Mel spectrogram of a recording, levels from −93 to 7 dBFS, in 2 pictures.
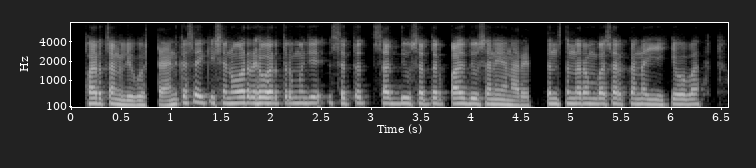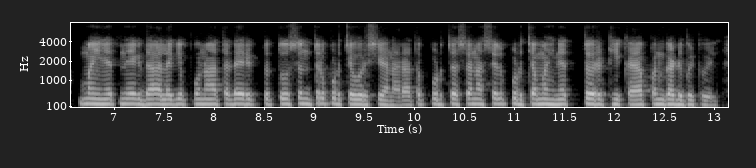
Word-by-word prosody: फार 190 -1 +4
चांगली 160 -5 +3
गोष्ट 145 +1 -2
आहे. 145 - +1
अन् 165 - +1
कसं 215 +3 +1
आहे, 220 - +4
की 205 - -3
शनिवार, 200 0 +2
रविवार 200 -1 +5
तर 205 - -1
म्हणजे 205 +1 -1 0.2
सतत 200 +2 -4
7 195 -1 +3
दिवस, 190 -1 0
तर 195 - +1
5 190 0 +5
दिवसांनी 175 -1 +1
येणार 150 -4 0
आहेत. 140 +1 -4 0.2
सण-समारंभासारखं 185 0 0
नाही 170 -2 -1
आहे, 155 - -1
की 175 - 0
बाबा, 170 0 0 0.4
महिन्यातनं 175 0 +1
एकदा 170 -1 +2
आला, 165 -1 +2
की 170 +2 -1
पुन्हा 170 -1 0
आता 170 +1 -2
डायरेक्ट 170 0 +1
तो 175 - +2
सण 180 +1 -1
तर 190 - +1
पुढच्या 170 -2 0
वर्षी 160 0 0
येणार. 140 -3 -3
आता 150 +2 -4
पुढचा 175 0 -1
सण 175 +2 -1
असेल 175 +1 -1
पुढच्या 175 -1 0
महिन्यात 170 -1 +2 0.2
तर 175 -1 +6
ठीक 165 -2 -3
आहे 155 - +3
आपण 165 +1 -1
गाठभेट 160 -1 +1
होईल, 140 -1 -6
175 Hz, 230 wpm, -25 LUFS, 165-185 Hz, 0.4 s, तर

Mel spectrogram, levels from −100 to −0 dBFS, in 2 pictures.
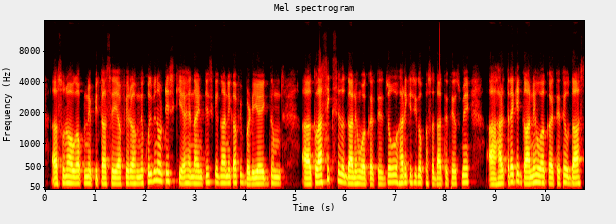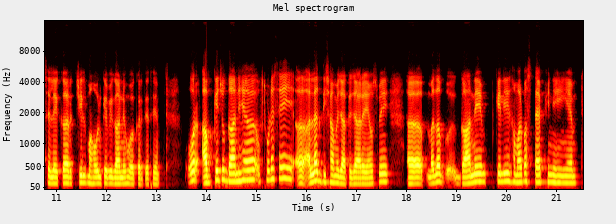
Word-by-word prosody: अ, 125 - +4
सुना 145 +3 -2
होगा 135 -1 +4
अपने 140 +1 -1
पिता 130 -1 +1
से 135 - +1
या 130 0 +3
फिर 135 0 +1
हमने 135 +1 0
ख़ुद 170 +5 0
भी 195 - 0
नोटिस 180 -2 -1
किया 135 -4 0
है 140 - -1
90s 135 +4 -2
के 155 - -4
गाने 145 0 0
काफ़ी 150 +2 -3
बढ़िया 125 +2 +2
एकदम 130 +1 -2 0.5
अ, 125 0 +6
क्लासिक 160 +9 +3
से 175 -5 +1
गाने 130 -1 +5
हुआ 130 -2 +2
करते 125 +1 -2
थे - - -9
जो 155 +3 0
हर 145 +2 +2
किसी 155 0 -6
को 150 0 +1
पसंद 125 -1 -4
आते 125 +1 -2
थे। 130 - 0
उसमें 155 +4 -2 0.4
अ, 120 0 +3
हर 130 +1 +3
तरह 165 +1 +3
के 175 +1 -2
गाने 130 +4 +4
हुआ 150 -2 +3
करते 130 +1 0
थे 155 - -2
उदास 135 -2 +2
से 145 - -2
लेकर 135 +1 0
चिल 150 0 -1
माहौल 135 0 -1
के 140 - 0
भी 135 0 -1
गाने 130 0 +1
हुआ 130 -2 -1
करते 120 0 -4
थे। 120 -1 -4 0.7
और - - +5
अब 145 +1 +5
के 205 - +6
जो 215 +1 -1
गाने 175 -2 +4
हैं 205 +2 +1
अ, 215 +1 +2
थोड़े-से 230 +3 -1
अ, - - -7
अलग 180 +6 +4
दिशा 160 -1 -3
में 150 -1 -2
जाते 130 -1 0
जा 130 0 +2
रहे 130 0 0
हैं 125 - -2
उसमें 170 +7 -2
अ, 170 -6 -8 0.4
मतलब 150 +6 +1
ब 385 -10 -9
गाने 150 +6 +3 0.3
के 175 - +1
लिए 180 +1 +1
हमारे 160 -1 0
पास 180 0 -1
स्टेप 160 -3 -1
ही 165 - -3
नहीं 150 -2 -2
हैं 145 0 -3
145 Hz, 230 wpm, -22 LUFS, 130-165 Hz, 0.7 s, अ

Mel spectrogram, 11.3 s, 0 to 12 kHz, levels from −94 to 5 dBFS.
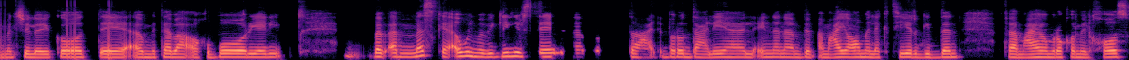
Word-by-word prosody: معملش 170 +2 -5
لايكات 175 +1 +2
أو 170 0 +3
متابعة 175 0 0
أخبار 185 +2 +3
يعني 180 0 -1 0.6
بابقي 220 -3 -1
ماسكة 225 +8 -1
أول 225 +1 +4
ما 195 - +1
بييجي 190 +3 0
لي 225 - +5
رسالة 205 -2 -1 0.2
بارُد 195 -1 -11 0.5
ع 170 -2 -3
بارُد 185 -1 -1
عليها، 180 +1 -3
لأن 180 +1 -4
أنا 185 -1 -3
بيبقي 175 -1 -4
معايا 175 +2 0
عُملا 180 -1 0
كتير 185 +2 -1
جدً، 175 +1 0
ا - - -8 0.5
فمعاهم 175 +1 +1
رقمي 175 0 -1
الخاص 180 +2 0
180 Hz, 150 wpm, -22 LUFS, 175-185 Hz, 0.6 s, لي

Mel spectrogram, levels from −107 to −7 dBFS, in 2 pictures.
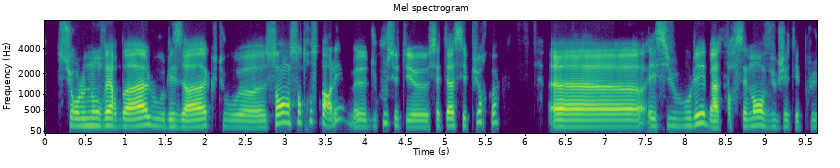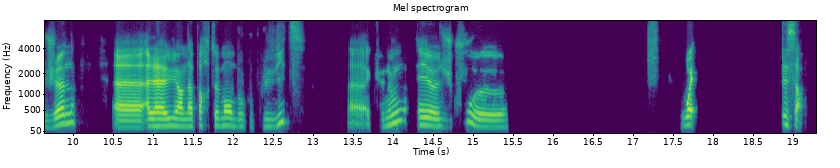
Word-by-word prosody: sur 155 -2 -3
le 150 - -4
non 155 0 -2
verbal 150 +2 +5
ou 145 -2 -12
les 135 0 -8
actes 135 +3 +2
ou, 130 -1 -10
heu, 125 0 -4
sans 200 - +3
sans 225 - -4
trop 240 - -15
se 240 - -10
parler. 280 - +1
Mais 135 -7 -7
du 135 +1 -19
coup, 205 - -13
c'était, 155 -7 -6
heu, 130 0 -3
c'était 140 - -2
assez 150 +1 -2
pur 230 +8 -8
quoi. 210 - -8 0.7
Heu 135 0 +4
et 150 -1 -6
si 150 - -4
vous 145 -1 -15
voulez, 170 +7 0
bah, 120 -10 +3
forcément, 145 +3 -2
vu 135 -3 -12
que - - -13
j'étais 130 -1 -10
plus 135 0 -20
jeune, 190 +9 +1 0.6
heu, 125 0 +5
elle 145 0 +6
a 145 0 +9
eu 155 +1 -3
un 145 0 +2
appartement 150 +1 -3
beaucoup 140 -1 -16
plus 140 -1 -16
vite, 210 +11 -8 0.6
heu, - - -5 0.3
que 140 - -16
nous 210 +10 -4
et 165 0 0
heu, 150 -2 0
du 140 - -10
coup, 220 -6 -7
heu 130 -1 -4 2.2
Ouais. - - +5 1.1
C'est - - -2
ça - - -1
140 Hz, 170 wpm, -23 LUFS, 130-155 Hz, 2.2 s, a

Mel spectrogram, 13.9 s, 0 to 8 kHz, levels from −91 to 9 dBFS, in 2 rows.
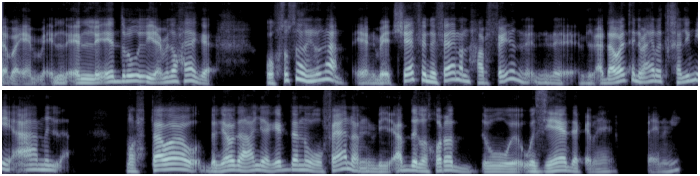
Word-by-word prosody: ال 65 0 -4
اللي 135 +3 +3
قدروا 190 +2 +2
يعملوا 165 +1 +1
حاجة. 205 +8 -1 0.5
وخصوصًا 215 +4 0
إنّه 200 +2 +2
أنا 250 +1 +1
يعني 480 0 -4
بقيت 445 - +1
شايف 225 +3 +2
إن 180 -7 +5
فعلًا 215 +1 +1
حرفيًا 170 - -2
إن - - -8 0.3
الأدوات - - +2
اللي - - 0
معايا 190 - -1
بتخليني 185 +2 -3
أعمل 170 -1 -1 0.7
محتوى 170 - +4
بجودة 135 +4 +2
عالية 150 +3 0
جدًا، 165 +2 0
وفعلًا 150 - +1 0.2
بيأدي 105 +9 0
الغرض 125 -2 0 0.2
و 105 0 -2
وزيادة 115 +4 +2
كمان. 100 +1 -10 0.3
فاهمني؟ 115 - -13
160 Hz, 135 wpm, -22 LUFS, 120-190 Hz, 0.7 s, إن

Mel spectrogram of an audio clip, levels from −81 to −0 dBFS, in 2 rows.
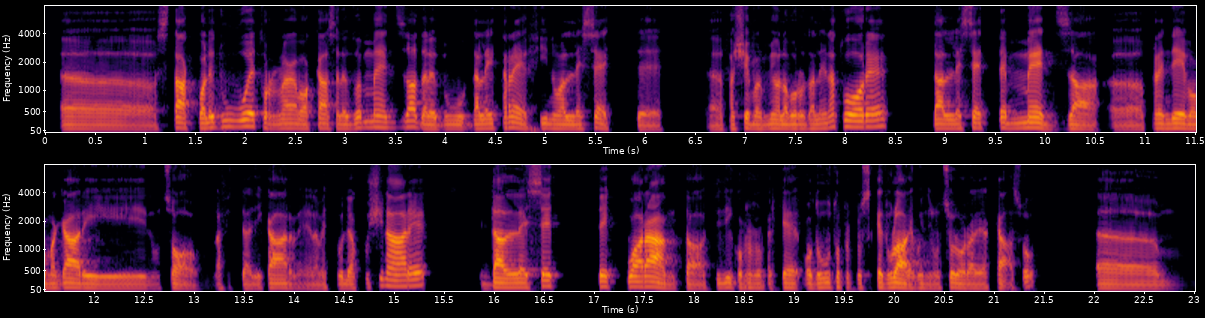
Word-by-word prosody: uhm, 95 -2 -3
stacco 115 +5 +2
alle 125 +2 +3
2, 145 +3 +1
tornavo 105 -5 0
a 100 - -1
casa 110 0 0
alle 95 0 -1
2 120 +4 -1
e - - -9
mezza, 135 +1 0
dalle 95 -6 0
2 95 0 -4
dalle 105 +1 -1
3 120 -4 0
fino 105 -2 -5
alle 100 0 0
7, 90 -2 -6 0.4
uhm, - - -8
facevo 100 +1 -2
il - - -5
mio 105 +1 -1
lavoro 100 0 +1
d'allenatore, 140 - +2 0.4
dalle 105 -1 +1
7 120 +3 -2
e - - +3
mezza, 100 -7 +1
uhm, - - -7
prendevo 110 -2 +2
magari 90 -3 +1
non 85 +1 -17
so, 90 - -4
una - - -10
fetta - - -10
di - - -7
carne 95 -2 0
e - - -11
la 80 - -8
mettevo 90 +1 -7
lì 90 - -1
a 90 - -3
cucinare, 140 +6 +3 0.4
dalle 105 +2 +4
7 130 +3 -1 0.4
e 125 0 0
40, 120 -8 +5
ti 100 - -10
dico 110 0 -3
proprio 95 -1 -5
perché 100 -3 -4
ho 100 - -2
dovuto 105 +2 -2
proprio 105 -3 -9
schedulare, 100 +1 +4
quindi 95 -2 -6
non 90 0 -8
sono 105 -3 0
orari 90 -1 -2
a 90 - -6
caso, - - -4 0.6
uhm, 85 -3 -4
100 Hz, 160 wpm, -26 LUFS, 95-115 Hz, 0.6 s, 40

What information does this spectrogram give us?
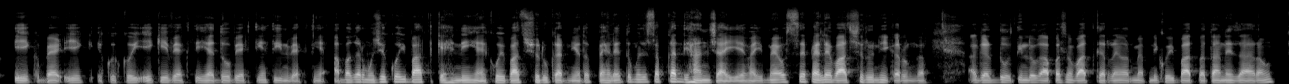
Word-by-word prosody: एक 95 -2 0
बै 90 - +4 0.2
एक 95 0 -4 0.2
क - - -3
कोई 100 -1 -2
1 90 - -7
ही 105 - +1
व्यक्ति 95 +1 -3
है, 90 -1 +2
2 90 0 -3
व्यक्ति 95 +2 -4
है, 105 - -3
3 90 -3 -3
व्यक्ति 80 -2 -5
है। - - -5
अब 105 - -1
अगर 110 +2 +2
मुझे 105 +3 0
कोई 120 -1 +2
बात 110 0 +4
कहनी 95 0 +1
है, 80 -3 +1
कोई 95 +3 0
बात 95 - +5
शुरू 100 -1 0
करनी 90 -1 +2
है 85 - 0
तो 100 - -2
पहले 95 -1 0
तो 110 - -4
मुझे 115 0 -1
सबका 120 +3 +3
ध्यान 95 -3 +4
चाहिए 85 +1 +2
भई, 85 +1 -1
मैं 100 +2 +1
उससे 110 +2 0
पहले 110 +3 +5
बात 95 0 +8
शुरू 110 +1 -1
नहीं 105 0 -1
करूँगा। 90 -1 -3 0.5
अगर 100 0 +2
2-3 100 0 -2
लोग 100 -1 0
आपस 95 +2 -3
में 100 - -2
बात 95 -1 +4
कर 95 - 0
रहे 95 +1 -3
हैं 95 - -1
और 95 - -7
मैं 90 - -3
अपनी 95 - -6
कोई 95 0 -1
बात 90 - +3
बताने 95 +1 0
जा 90 -1 +1
रहा 90 +1 -1
हूँ, 115 - -4
त - - -28
95 Hz, 285 wpm, -23 LUFS, 90-105 Hz, 0.5 s, बात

